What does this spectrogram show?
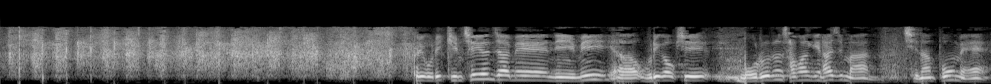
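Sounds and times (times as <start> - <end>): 
audience clapping: 0.0 - 4.5
speech: 4.2 - 9.9.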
